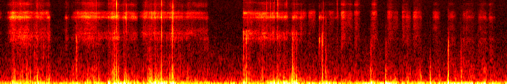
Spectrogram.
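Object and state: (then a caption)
Wooden sticks rubbed together. Two thin, flat, light, solid wooden sticks, each about a hand's length, are rubbed against each other. The result is a quiet, dry, scratchy rubbing over a low rumble, with bright hissing streaks and sharp little clicks that die away at once.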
